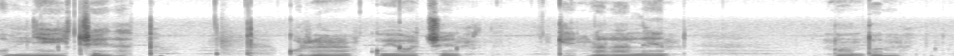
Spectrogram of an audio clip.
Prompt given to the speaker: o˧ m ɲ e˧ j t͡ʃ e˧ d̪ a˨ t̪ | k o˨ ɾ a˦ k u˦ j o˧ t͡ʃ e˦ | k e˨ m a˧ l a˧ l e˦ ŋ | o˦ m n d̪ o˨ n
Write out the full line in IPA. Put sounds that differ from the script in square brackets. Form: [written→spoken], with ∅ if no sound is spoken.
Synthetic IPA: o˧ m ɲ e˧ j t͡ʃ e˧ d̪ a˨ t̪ | k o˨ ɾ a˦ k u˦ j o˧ t͡ʃ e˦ | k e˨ [m→ŋ] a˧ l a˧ l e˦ [ŋ→n] | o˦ [m→∅] n d̪ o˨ n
